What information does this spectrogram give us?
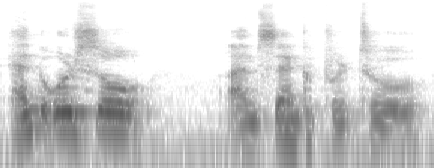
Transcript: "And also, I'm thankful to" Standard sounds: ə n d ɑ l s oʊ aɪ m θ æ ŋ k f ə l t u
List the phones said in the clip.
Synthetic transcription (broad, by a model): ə n d ɑ l s oʊ aɪ m s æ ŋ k p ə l t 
